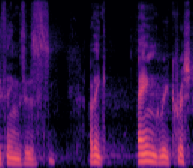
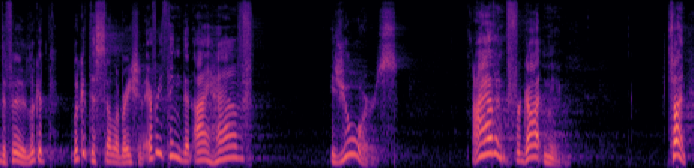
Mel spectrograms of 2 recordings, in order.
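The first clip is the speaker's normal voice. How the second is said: pleading father; 4 semitones higher than usual. Acted. Father pleading with his son.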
